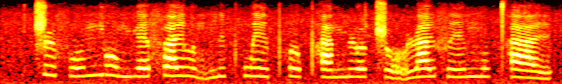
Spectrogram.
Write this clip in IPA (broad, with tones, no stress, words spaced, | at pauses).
ʈ͡ʂɻ̩˥˩fo˧˥ʊ̯ n̪jo˥˩ʊ̯mɥɛ˧˥ fa˥ɪ̯lʊ̰˨˩ŋn̪i˥˧ pʰwe˥˧ɪ̯pʰɤ˥˩pʰa˧˥n ɻɤ˧˥ʈ͡ʂo̰˨˩ʊ̯ ɻa˥ɪ̯fe˧˥ɪ̯ n̪u˥t̪ʰa˥˩ɪ̯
